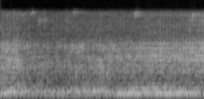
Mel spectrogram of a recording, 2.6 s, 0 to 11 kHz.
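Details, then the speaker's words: Suzuki 250 outboard on a rebuilt center console boat, run for the first time after everything inside was redone. Steady, even low engine drone with no knocks, misses or surging; the outboard runs smoothly and sounds healthy. "well we decided to go ahead and run it everything's been redone on the inside just see what it does because we don't have a clue"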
